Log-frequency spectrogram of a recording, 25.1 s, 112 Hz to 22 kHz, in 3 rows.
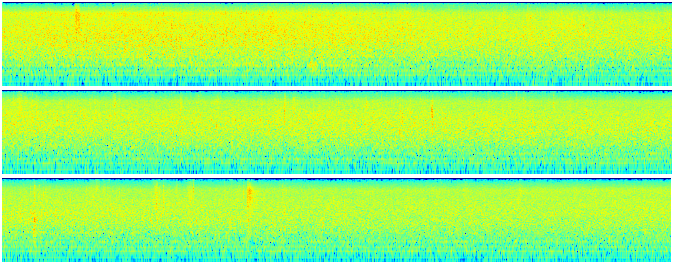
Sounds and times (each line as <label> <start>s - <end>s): water is really gushing 0.0s - 20.7s
walking up the hill 16.8s - 20.5s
